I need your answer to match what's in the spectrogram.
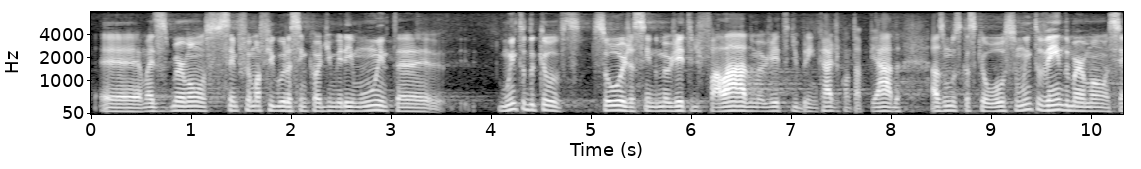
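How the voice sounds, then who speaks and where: A young man with a Brazilian Portuguese accent preaching in church, telling a personal story with animated swings in loudness. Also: mid-range voice. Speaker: presbyter preaching. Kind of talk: sermon illustration, personal story. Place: church sanctuary. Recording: church hall reverb.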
